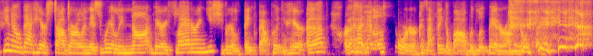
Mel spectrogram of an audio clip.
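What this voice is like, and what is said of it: Put-on Southern accent. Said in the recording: “That was a really great Southern accent”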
